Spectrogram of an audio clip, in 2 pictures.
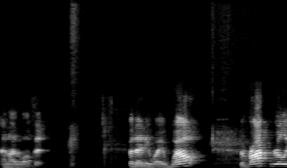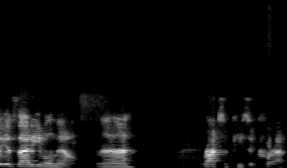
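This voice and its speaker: The pace is moderate. Long pauses come frequently. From Philadelphia.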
